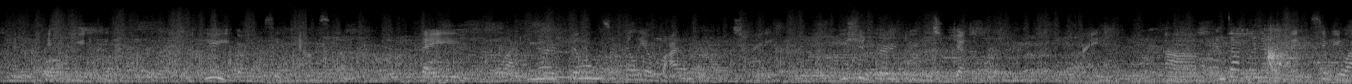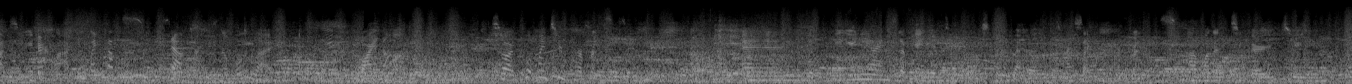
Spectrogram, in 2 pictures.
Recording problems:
murmuring crowd; very loud; throughout; 4 dB above the speech

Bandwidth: 15.5 kHz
